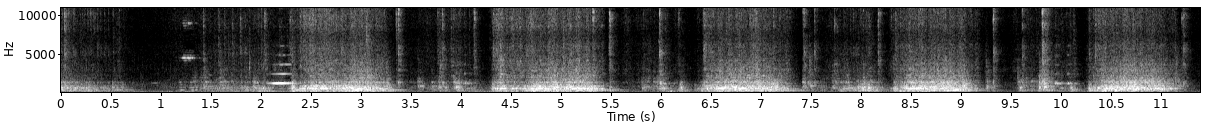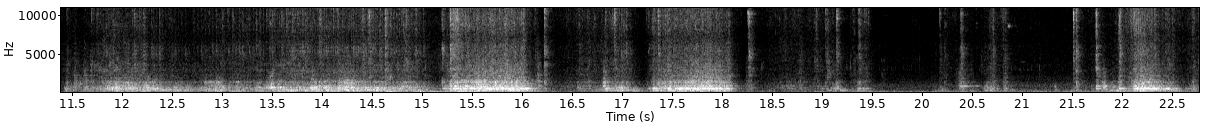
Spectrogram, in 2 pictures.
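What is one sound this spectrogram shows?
A push mower's blades whir and clatter in bursts as it rolls back and forth over grass.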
